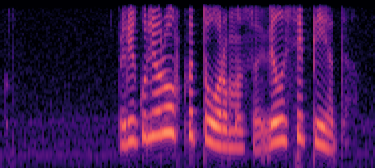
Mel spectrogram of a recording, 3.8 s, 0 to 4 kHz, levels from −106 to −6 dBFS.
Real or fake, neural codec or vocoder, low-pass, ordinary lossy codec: real; none; 3.6 kHz; none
